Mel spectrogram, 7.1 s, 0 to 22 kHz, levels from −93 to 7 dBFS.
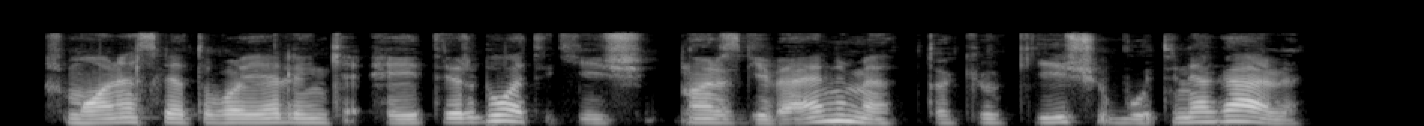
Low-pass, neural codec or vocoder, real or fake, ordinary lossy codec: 7.2 kHz; vocoder, 44.1 kHz, 80 mel bands, Vocos; fake; MP3, 64 kbps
